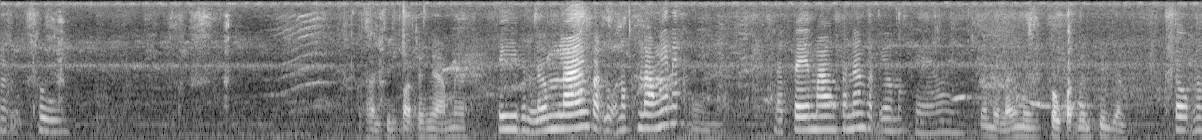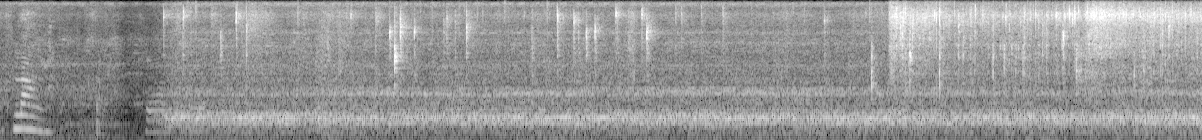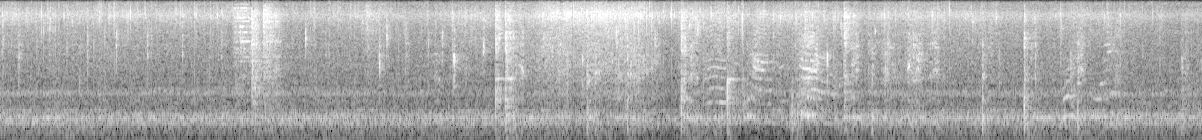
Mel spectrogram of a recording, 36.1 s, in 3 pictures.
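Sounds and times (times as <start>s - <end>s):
garlic sizzling in oil: 13.5s - 36.0s
metal spatula scraping a wok: 26.3s - 27.0s, 27.7s - 36.0s.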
